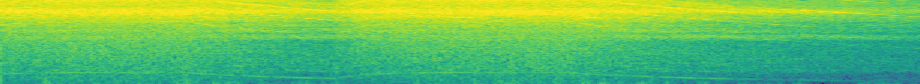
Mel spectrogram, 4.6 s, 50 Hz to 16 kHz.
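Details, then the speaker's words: Dyson DC08 vacuum after refurbishment, test-run with no filtration or air ducting fitted: very loud high airy roar with a thin whine whose pitch sags and recovers; excessive noise from running unducted and unfiltered. "turn it on, but of course it is incredibly loud with no filtration or air ducting in place."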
